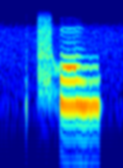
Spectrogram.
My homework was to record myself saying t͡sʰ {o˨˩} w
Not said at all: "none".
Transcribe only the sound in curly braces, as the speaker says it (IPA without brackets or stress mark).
o˥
